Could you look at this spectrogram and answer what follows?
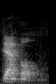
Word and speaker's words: Diabhal: back here a dia b h al is pronounced devil so that's one problem that i'm going to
